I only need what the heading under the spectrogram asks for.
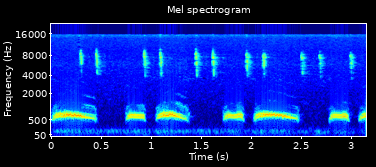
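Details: Male Javan-type spotted dove kept as a hobby bird, singing its big-voiced cooing song again: mellow, low coos in a steady short-long rhythm, each long note slightly falling, a phrase about every second.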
